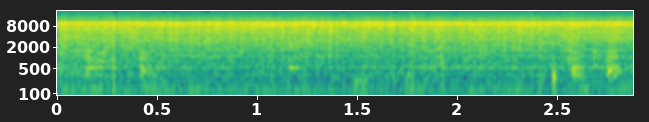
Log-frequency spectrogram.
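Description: A hamburger patty frying in a pan on a stovetop set to 6, a steady loud sizzle with faint scraping as a spatula works beneath it, close up and without talk.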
